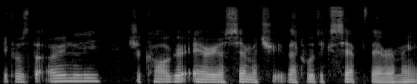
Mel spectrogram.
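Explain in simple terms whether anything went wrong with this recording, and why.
From 0.45 to 2.69 s the speech and the background swell together, getting louder. That's automatic gain rising: the recorder judged the input too quiet and turned itself up.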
